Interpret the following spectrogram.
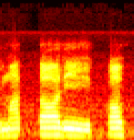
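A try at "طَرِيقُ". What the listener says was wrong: তটা একটু টান হবে না বা তরিকু।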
